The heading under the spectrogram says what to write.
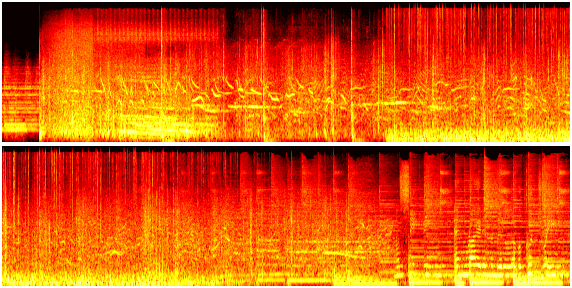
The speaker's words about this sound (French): On est où là avec ce feu qui crépite? On est à Zeno. Zeno c'est où? C'est quoi? Zeno c'est Zeno Mountain Farm pour le nom complet. C'est dans le Vermont aux États-Unis, à une heure au sud de Burlington.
